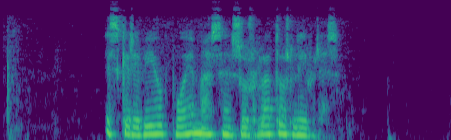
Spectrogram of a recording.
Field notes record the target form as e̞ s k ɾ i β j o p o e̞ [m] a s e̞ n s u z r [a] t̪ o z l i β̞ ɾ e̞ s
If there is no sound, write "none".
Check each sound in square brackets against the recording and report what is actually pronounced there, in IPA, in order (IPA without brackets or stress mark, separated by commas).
m, a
